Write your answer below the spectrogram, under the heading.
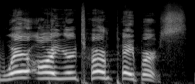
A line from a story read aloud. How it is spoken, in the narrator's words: Sproul shouted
